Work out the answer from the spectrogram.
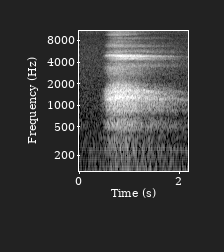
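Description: A deep breath drawn in during a guided breathing exercise: a single soft, airy inhale swells up after a quiet start, peaks, then tapers gently while still audible at the end, with no talk.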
